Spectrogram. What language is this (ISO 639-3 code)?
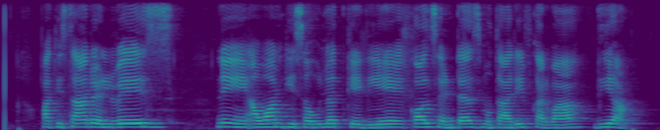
urd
